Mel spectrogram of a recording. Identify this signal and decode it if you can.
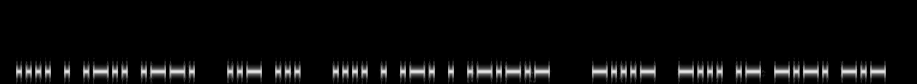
Morse code, heard as a keyed tone, about 25 wpm, 600 Hz. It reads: HELP US HERE. <BT> BACK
